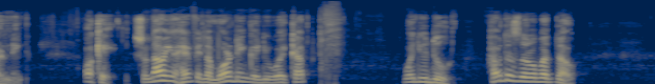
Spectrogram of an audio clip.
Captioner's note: pfft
